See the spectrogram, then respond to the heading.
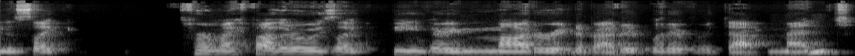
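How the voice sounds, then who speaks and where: A woman speaks with an American accent at a medium pitch. Her tone is dark and mellow, and her pitch swings very widely. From New York City, Queens (Flushing). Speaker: writer and educator. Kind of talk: interview conversation.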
